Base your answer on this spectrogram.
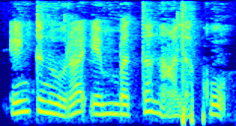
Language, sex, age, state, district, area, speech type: Kannada, female, 30-45, Karnataka, Shimoga, rural, spontaneous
